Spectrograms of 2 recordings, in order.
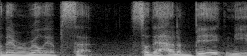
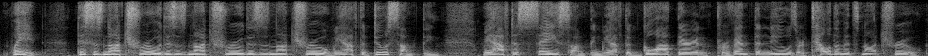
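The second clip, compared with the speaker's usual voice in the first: high, urgent, insistent protest; higher-pitched, alarmed and pleading to be heard; upset protest; 7 semitones higher than usual. Retold or imitated. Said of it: "he was very angry".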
